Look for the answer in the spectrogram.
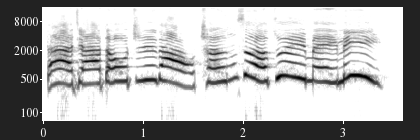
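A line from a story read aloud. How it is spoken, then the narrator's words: Loud cracked singing. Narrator (Chinese): 橙色的嗓门比红色还大，他用他的破锣嗓子大声唱道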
